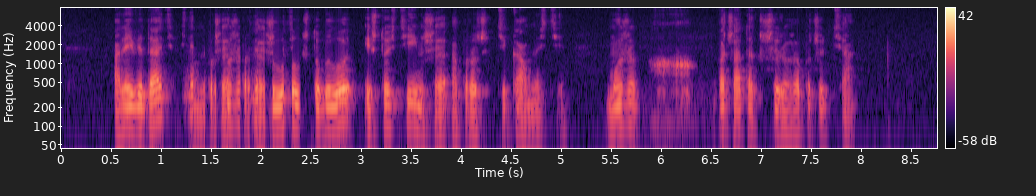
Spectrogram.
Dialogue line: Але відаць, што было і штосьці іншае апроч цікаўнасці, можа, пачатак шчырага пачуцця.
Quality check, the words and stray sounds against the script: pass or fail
fail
